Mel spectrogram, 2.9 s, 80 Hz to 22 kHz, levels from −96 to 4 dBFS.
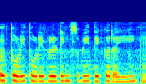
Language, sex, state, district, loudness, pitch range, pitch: Hindi, female, Uttar Pradesh, Budaun, -15 LUFS, 225-235 Hz, 230 Hz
